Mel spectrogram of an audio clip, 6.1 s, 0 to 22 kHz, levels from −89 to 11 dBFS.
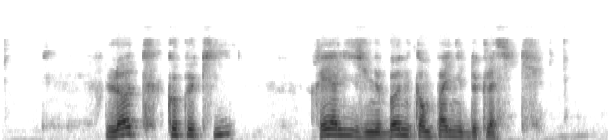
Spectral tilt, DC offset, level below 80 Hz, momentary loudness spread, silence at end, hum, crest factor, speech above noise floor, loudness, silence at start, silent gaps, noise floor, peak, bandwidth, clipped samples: -8 dB/octave; under 0.1%; -56 dBFS; 12 LU; 1 s; none; 18 dB; 52 dB; -17 LUFS; 1.05 s; none; -69 dBFS; 0 dBFS; 7 kHz; under 0.1%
